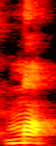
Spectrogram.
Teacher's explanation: Then pa varga is oshta, lips plus nasal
